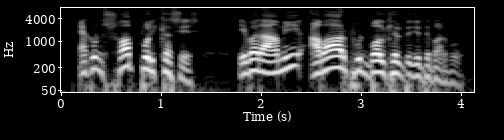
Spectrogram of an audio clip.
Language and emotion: Bengali, happy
